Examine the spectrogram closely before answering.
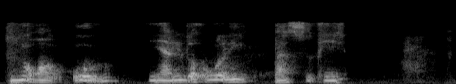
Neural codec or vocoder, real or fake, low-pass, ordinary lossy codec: codec, 24 kHz, 1 kbps, SNAC; fake; 7.2 kHz; Opus, 32 kbps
